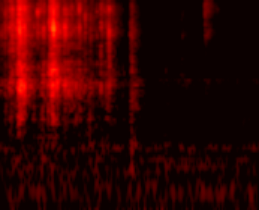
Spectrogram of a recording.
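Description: Plastic card wrappers rustle and crinkle as hands handle them.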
